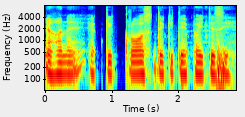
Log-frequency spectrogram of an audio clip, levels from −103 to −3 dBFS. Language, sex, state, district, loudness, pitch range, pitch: Bengali, male, Assam, Hailakandi, -19 LUFS, 135-140 Hz, 135 Hz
